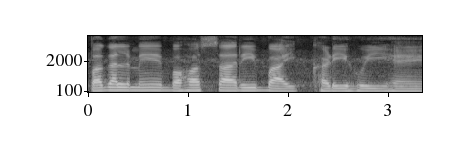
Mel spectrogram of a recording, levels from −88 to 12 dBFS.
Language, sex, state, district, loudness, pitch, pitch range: Hindi, male, Madhya Pradesh, Umaria, -16 LUFS, 140 Hz, 130-145 Hz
